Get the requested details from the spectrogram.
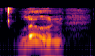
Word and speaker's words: Luhn: Loon takes her philosophical, by the way, that's spelled L-U-H-N, not L-O-O-N, although that does suggest itself. Loon, L-U-H-N, takes her philosophical cue not only from Kennan, but also from the science writer and physicist M.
